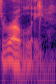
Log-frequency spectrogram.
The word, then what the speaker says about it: Rowley: back on this podcast the more common pronunciation is the rally which is why when we interviewed him before we started he said it's rowley and this whole time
